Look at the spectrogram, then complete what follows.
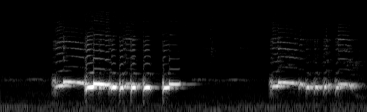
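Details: Local perkutut (zebra dove) gives a stuttering coo phrase of rapid notes sliding into a purring trill, then after a short pause begins another, softer phrase.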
